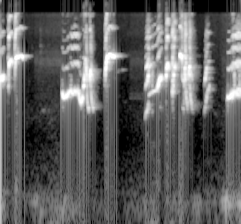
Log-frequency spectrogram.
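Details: White-rumped shama singing as a lure for other birds: brief rising whistles and harsh, buzzy warbled notes in quick succession, over faint low background rumble.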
